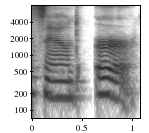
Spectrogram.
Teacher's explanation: what do I see I see that the graphine eer represents The R controlled vowel ER which is so unified that it is represented as one sound not a vowel and consonant combination as it looks like in print but a single sound ER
